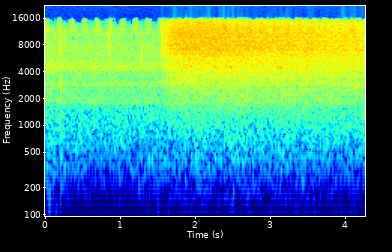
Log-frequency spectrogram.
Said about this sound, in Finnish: Sammutetaan nuotio ja käydään telttaan nukkumaan.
